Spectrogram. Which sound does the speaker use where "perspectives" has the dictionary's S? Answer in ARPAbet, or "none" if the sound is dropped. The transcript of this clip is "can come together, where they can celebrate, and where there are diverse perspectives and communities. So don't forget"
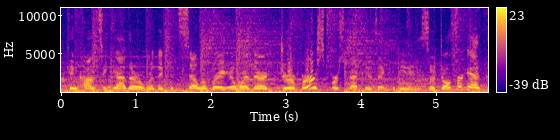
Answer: S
